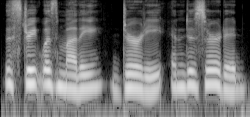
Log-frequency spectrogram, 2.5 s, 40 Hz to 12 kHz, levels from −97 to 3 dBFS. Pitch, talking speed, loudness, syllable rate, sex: 170 Hz, 170 wpm, -18 LUFS, 4.8 syllables/s, female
